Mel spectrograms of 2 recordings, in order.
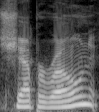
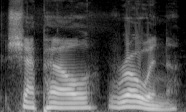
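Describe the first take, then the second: First: The second syllable is not stressed. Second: The stress is on the second syllable. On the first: The speaker calls it wrong. "So it's not chaperone" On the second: The speaker calls it right. "We're emphasizing pellets"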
